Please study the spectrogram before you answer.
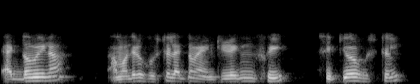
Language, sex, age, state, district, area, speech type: Bengali, male, 18-30, West Bengal, Purba Medinipur, rural, conversation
